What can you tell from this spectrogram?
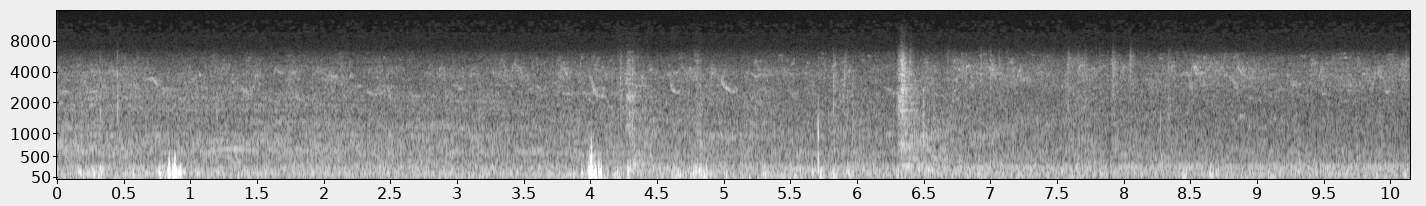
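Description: Near silence: faint outdoor background with three soft knocks, about a second in, around four seconds and just past six seconds, and a few faint high chirps.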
